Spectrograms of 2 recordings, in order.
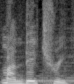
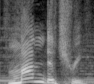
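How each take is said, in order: First: The stress is on a later syllable. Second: The stress is on the first syllable. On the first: The speaker calls it wrong. "not mandatory" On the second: The speaker calls it right. "The stress is on the first syllable"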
